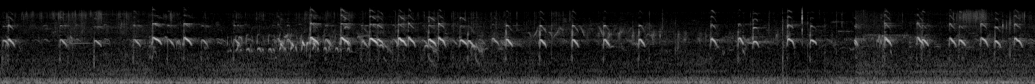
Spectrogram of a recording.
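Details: Territorial dispute between an adult and a juvenile spotted sandpiper at Jamaica Bay Wildlife Refuge, Queens, New York: sharp, high whistled peet notes traded in rapid, uneven runs of about three per second, over a low background rumble.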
